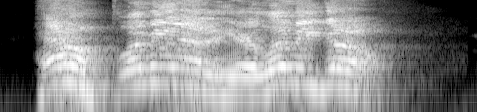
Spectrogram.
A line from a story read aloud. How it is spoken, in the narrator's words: He began to shout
